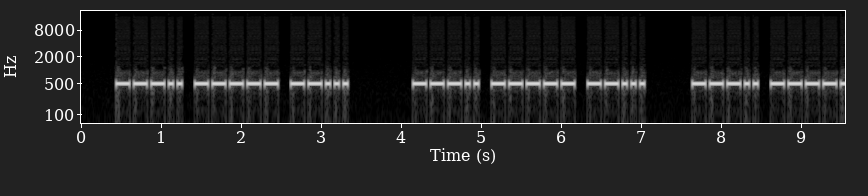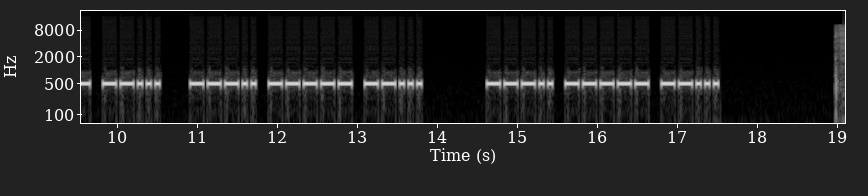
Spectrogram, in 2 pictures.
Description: Morse code, heard as a keyed tone, about 23 wpm, 500 Hz. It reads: 807 807 807 807 807
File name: cw / Session9 cw training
